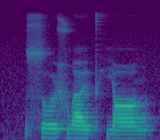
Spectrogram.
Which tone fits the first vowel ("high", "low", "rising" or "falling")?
high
